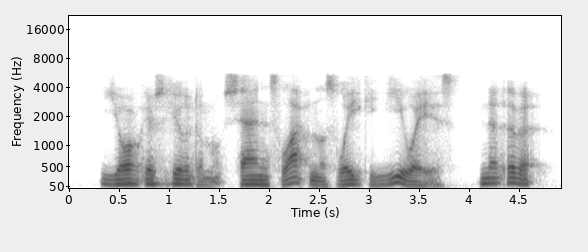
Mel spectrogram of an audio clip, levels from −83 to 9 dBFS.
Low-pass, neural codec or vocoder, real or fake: 5.4 kHz; codec, 16 kHz in and 24 kHz out, 0.9 kbps, LongCat-Audio-Codec, four codebook decoder; fake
